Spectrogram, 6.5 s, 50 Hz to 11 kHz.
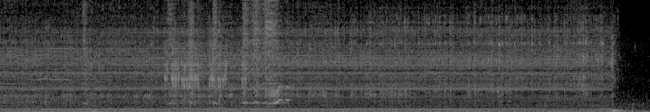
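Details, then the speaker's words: CJAA common-rail TDI (CP4 high-pressure pump) after fuel filter replacement, priming without VCDS by jumping the pump: steady electric pump hum at one even tone for about six seconds, then clean cutoff; normal fuel pump priming to purge air from filter housing. "so it took a little bit but you can probably just jump it for a couple minutes with loopholes and that way you know for sure everything's all fleshed out"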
